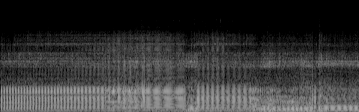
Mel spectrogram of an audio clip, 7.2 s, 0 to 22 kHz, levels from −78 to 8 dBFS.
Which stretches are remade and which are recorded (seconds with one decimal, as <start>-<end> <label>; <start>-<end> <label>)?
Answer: 0.0-2.1 recorded; 2.1-2.9 remade; 2.9-5.0 recorded; 5.0-6.1 remade; 6.1-7.2 recorded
